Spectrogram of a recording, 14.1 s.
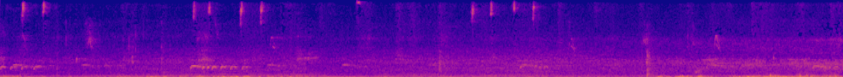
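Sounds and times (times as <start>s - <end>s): steady low rumble: 0.0s - 14.0s
short high bird chirps: 3.2s - 6.2s.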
